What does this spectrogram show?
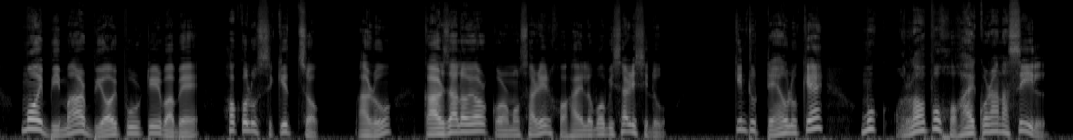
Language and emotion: Assamese, disgusted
